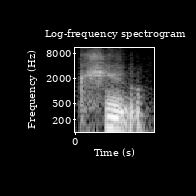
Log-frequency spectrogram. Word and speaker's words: queue: I'm just going to remember the pronunciation of this word as the letter Q.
